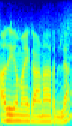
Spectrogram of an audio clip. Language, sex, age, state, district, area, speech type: Malayalam, male, 18-30, Kerala, Pathanamthitta, rural, spontaneous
